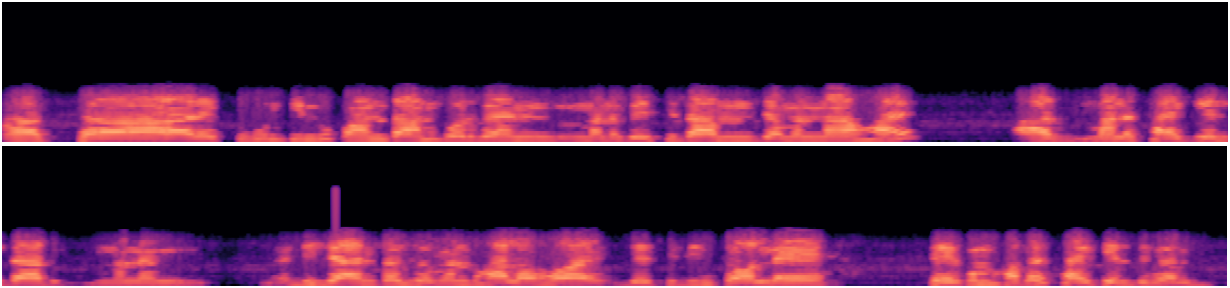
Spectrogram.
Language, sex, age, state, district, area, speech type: Bengali, female, 30-45, West Bengal, Uttar Dinajpur, urban, conversation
